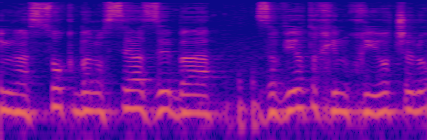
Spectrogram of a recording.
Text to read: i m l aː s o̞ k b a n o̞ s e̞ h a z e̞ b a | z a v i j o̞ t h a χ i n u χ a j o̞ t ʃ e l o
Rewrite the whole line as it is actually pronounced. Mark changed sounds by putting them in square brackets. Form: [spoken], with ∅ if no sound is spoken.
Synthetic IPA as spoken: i m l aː s o̞ k b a n o̞ s e̞ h a z e̞ b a | z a v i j o̞ t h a χ i n u χ [i] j o̞ t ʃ e l o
